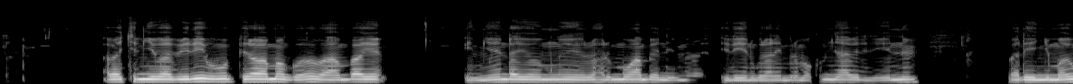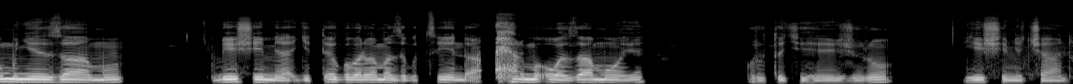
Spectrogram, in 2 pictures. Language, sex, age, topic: Kinyarwanda, male, 25-35, government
